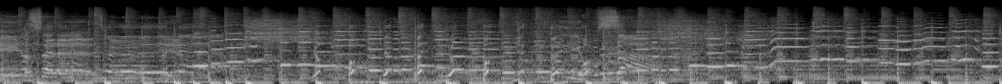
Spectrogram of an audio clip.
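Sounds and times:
live band playing folk dance: 0.0 - 10.0
person singing: 3.0 - 7.2.

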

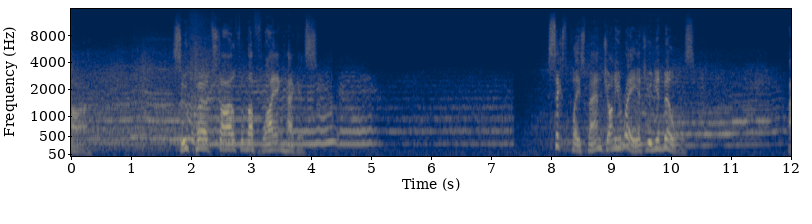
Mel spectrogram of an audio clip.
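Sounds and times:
two-stroke motorcycle engine buzzing: 0.0 - 12.0.

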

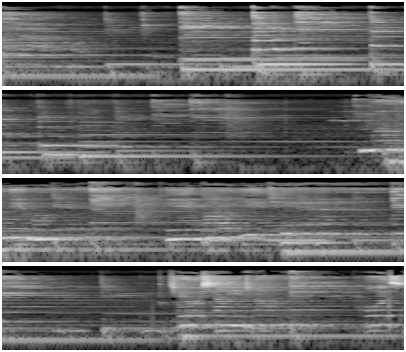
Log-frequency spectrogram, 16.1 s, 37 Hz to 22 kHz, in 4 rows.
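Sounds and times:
song with guitar and heavy bass: 0.0 - 16.0.

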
